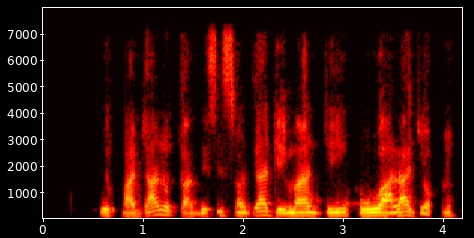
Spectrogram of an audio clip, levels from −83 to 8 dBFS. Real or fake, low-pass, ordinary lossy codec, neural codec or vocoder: fake; 7.2 kHz; none; codec, 24 kHz, 1.5 kbps, HILCodec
